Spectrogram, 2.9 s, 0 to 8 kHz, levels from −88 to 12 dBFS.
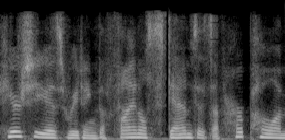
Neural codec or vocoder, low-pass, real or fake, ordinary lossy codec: codec, 24 kHz, 3 kbps, HILCodec; 7.2 kHz; fake; AAC, 32 kbps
